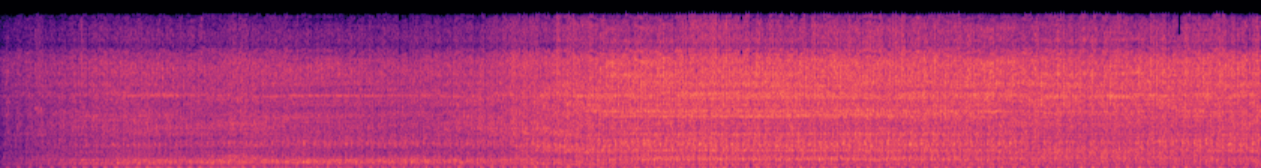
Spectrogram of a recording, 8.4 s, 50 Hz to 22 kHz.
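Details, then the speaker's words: Royal Enfield Himalayan single-cylinder at 35,000 km idling with a steady, even thump of about three beats a second; no ticking or clatter on top, and a clean, healthy exhaust note. "keep getting these messages on how is it that my engine sounds like this when everybody's engine is clicking and cluttering and all sorts of that's the exhaust note as clean and as nice as that"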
